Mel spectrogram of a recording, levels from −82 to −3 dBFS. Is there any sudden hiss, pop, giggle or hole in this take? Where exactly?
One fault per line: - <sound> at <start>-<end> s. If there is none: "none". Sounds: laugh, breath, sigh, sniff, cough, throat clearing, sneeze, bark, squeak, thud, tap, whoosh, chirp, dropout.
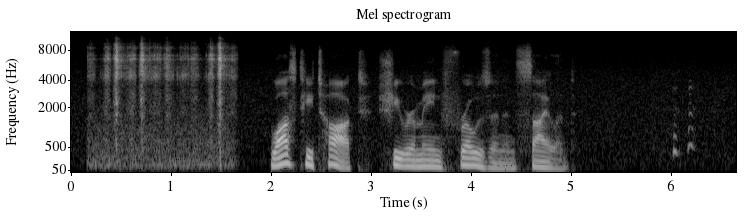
- breath at 0.2-1.7 s
- laugh at 5.8-6.5 s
